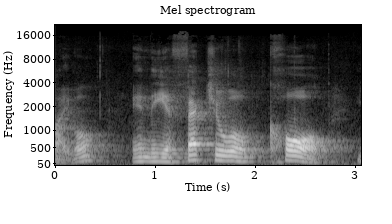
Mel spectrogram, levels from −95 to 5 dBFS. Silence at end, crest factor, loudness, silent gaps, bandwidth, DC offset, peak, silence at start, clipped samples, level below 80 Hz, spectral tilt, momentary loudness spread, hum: 0 s; 18 dB; -20 LUFS; none; 16 kHz; under 0.1%; -2 dBFS; 0 s; under 0.1%; -60 dBFS; -7.5 dB/octave; 18 LU; none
